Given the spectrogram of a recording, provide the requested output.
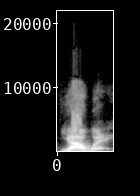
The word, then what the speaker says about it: Yahweh: We pronounce it Yahweh, Yahweh, Yahweh.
